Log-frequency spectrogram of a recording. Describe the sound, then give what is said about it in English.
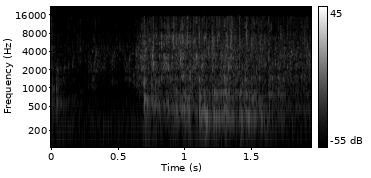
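Water pours steadily into a glass bowl of water, topping it up, after a short quiet moment, a bright, hissing splash that starts abruptly and continues until the end, with no talking. “And all we're going to do is take a glass bowl of water, making sure I've topped it up.”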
